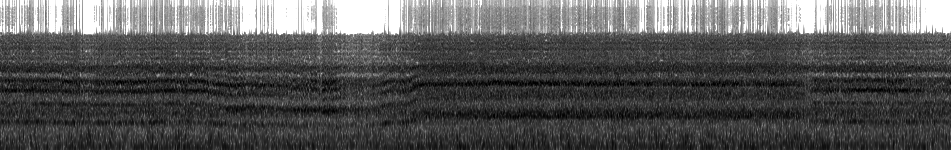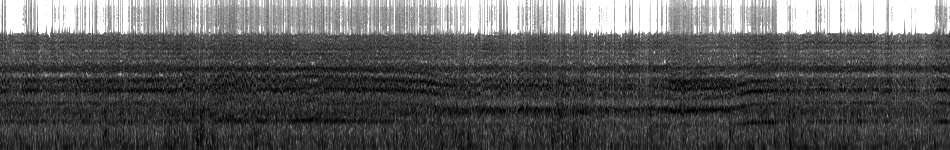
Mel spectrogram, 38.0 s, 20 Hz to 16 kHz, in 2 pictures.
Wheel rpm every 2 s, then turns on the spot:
160, 160, 140, 130, 190, 200, 200, 200, 170, 160, 160, 160, 160, 160, 130, 130, 130, 160, 160.
none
